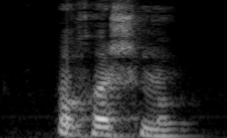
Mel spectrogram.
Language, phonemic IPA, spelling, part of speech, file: French, /ɑ̃.ʁɔʃ.mɑ̃/, enrochement, noun, LL-Q150 (fra)-enrochement.wav
- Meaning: riprap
